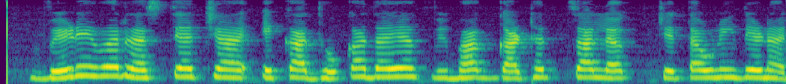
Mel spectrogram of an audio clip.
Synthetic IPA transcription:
ʋeɭeʋəɾːəst̪jat͡ɕjaekad̪ʱokad̪ajəkʋibʱaɡ̚ːaʈʰət̪̚t͡salək̚t͡ɕet̪aʋɳiːd̪eɽ̃aɾ

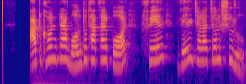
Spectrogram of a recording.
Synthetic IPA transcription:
aʈɡʱɔɳʈabɔnd̪ʱot̪ʰakaɾpɔɾ | feɾ | ɾelt͡ɕɔlat͡ɕolʃuɾu

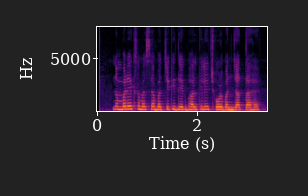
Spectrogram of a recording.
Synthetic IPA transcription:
nɐ̃mbəɾeːksɐməsjabɐtːʃekid̪eːkʰbʱaːlkeliet͡ʃʰoːɽbɐnd͡ʒaːt̪aɦɛː

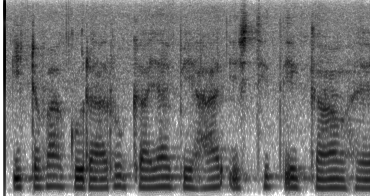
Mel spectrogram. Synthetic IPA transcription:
ɪʈʋaɡʊɾaːɾuɡaːjabɪɦaːɾɪst̪ʰɪt̪eːk̚ɡaːwɦɛː

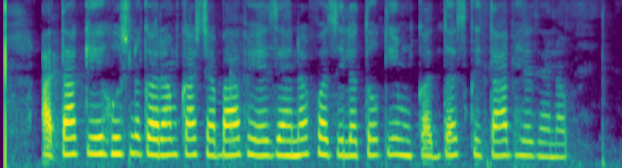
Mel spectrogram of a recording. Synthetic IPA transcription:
ɐ̰t̪akeɦʊsnəkɐɾəmkaʃɐbaːbɦɛzɛːnəbfɐziːlət̪õkimʊkəd̪ːəskɪt̪aːbɦɛzɛːnəb̚

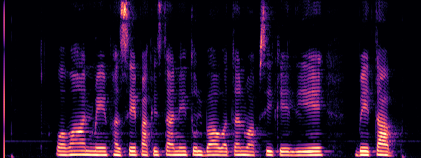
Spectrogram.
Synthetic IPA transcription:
ʋɐʋaːnmẽpʰɐsepaːkɪst̪aːnit̪ʊlbaʋɐt̪ənʋaːpsikelie | beːt̪aːb̚

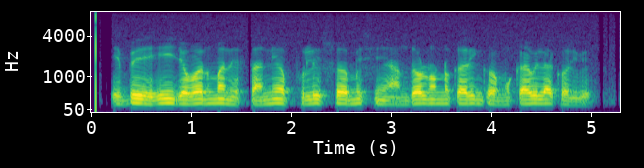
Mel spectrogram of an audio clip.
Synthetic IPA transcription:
ebeːɦid͡ʒɔβanɔmanest̪ʰanijɔpulisɔmisĩand̪olɔnɔnukaɾiŋkɔmukabilakɔɾibe

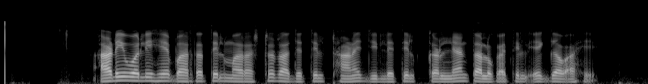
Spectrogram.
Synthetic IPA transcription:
aɽiʋəliːɦebʱaɾt̪at̪iːlməɦaɾaʂʈɾəɾad͡ʑjat̪iːlʈʰaɽ̃ed͡ʑiljat̪iːlkəɳljant̪aluka̰t̪iːlek̚ɡaʋa̰ɦḛ

